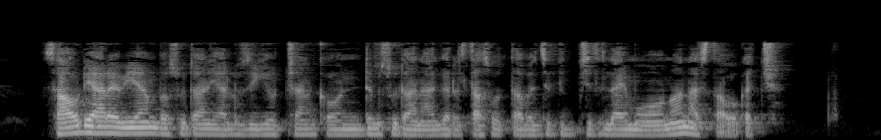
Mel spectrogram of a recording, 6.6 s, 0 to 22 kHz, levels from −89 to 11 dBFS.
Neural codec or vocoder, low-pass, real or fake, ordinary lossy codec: none; 7.2 kHz; real; AAC, 48 kbps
